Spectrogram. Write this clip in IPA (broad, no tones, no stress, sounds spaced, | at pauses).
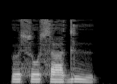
ɵ s o s a d ɨ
